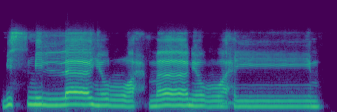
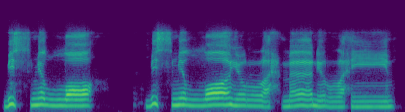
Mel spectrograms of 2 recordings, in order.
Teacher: بسم اللہ میں اس لفظ الجلالہ کو باریک پڑھنا ہے، آپ اس کو اگر موٹا کر کے پڑھیں گے تو یہ لحن خفی کی صورت ہے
